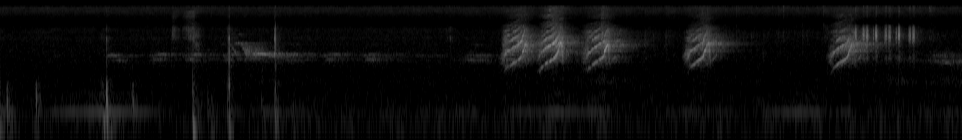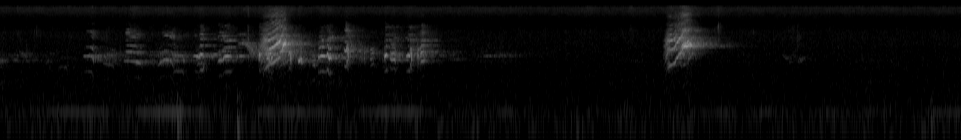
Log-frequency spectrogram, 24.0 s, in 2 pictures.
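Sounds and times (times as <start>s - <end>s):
birds making loud sweeping calls: 6.2s - 7.8s, 8.6s - 9.1s, 13.1s - 17.6s, 20.3s - 20.8s.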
